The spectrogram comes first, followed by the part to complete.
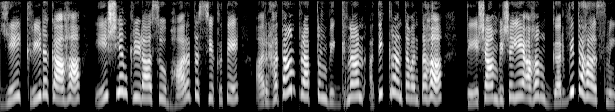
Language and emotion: Sanskrit, happy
